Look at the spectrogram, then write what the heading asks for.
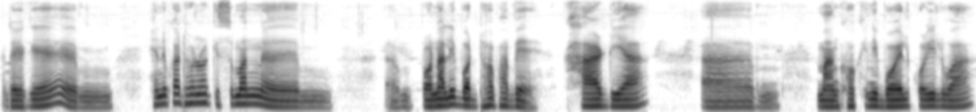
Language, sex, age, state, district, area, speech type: Assamese, male, 45-60, Assam, Dhemaji, rural, spontaneous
